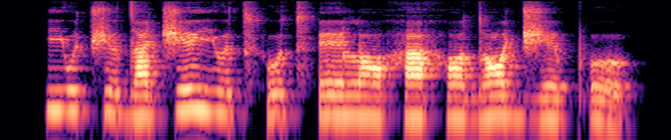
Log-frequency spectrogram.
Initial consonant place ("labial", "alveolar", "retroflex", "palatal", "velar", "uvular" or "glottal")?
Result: palatal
